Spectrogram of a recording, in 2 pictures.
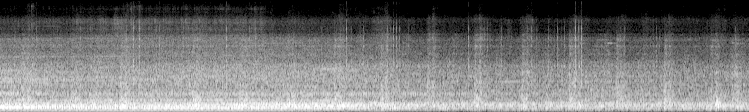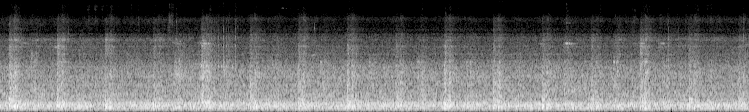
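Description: Diesel railcar heard from inside the cabin: the engine runs under power, then eases off about seven seconds in. After that the train rolls on with steady wheel-and-rail noise and scattered rail-joint clicks.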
